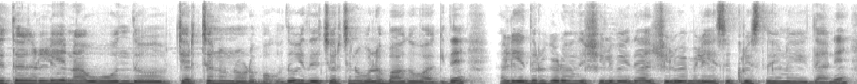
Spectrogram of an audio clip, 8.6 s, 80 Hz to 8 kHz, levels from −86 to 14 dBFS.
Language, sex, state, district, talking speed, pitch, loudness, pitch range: Kannada, male, Karnataka, Bellary, 160 wpm, 185 Hz, -23 LUFS, 175-200 Hz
